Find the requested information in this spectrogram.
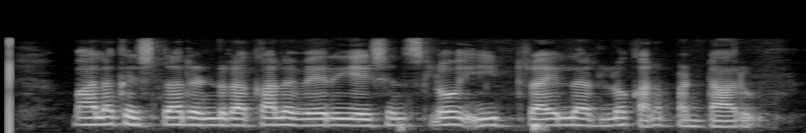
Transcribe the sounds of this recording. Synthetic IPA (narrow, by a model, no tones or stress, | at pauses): baːlɐkɾiʂɳɐɾe̞ɳɖuɾɐkaːlɐʋeːɾijeːʂɐnslo̞ːʔiːʈɾɐjlɐɾlo̞ːkɐnɐpɐɖːaːɾṵ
